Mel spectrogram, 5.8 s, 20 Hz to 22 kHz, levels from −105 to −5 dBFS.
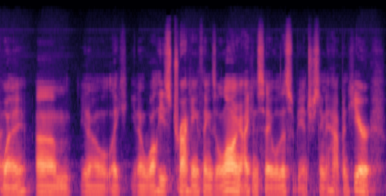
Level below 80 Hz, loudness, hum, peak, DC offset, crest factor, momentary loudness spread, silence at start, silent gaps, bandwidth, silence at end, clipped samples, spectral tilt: -56 dBFS; -30 LUFS; none; -8 dBFS; under 0.1%; 22 dB; 13 LU; 0 s; none; 14 kHz; 0.05 s; under 0.1%; -5 dB/octave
